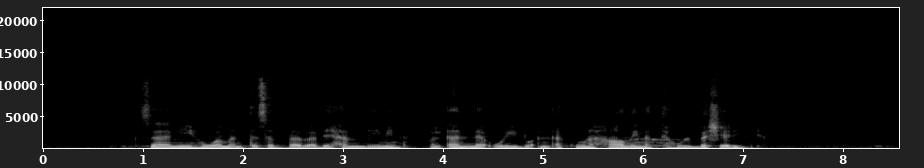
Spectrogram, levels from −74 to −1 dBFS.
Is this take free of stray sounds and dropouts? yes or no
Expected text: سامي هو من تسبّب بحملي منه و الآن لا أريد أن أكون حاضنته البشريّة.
yes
